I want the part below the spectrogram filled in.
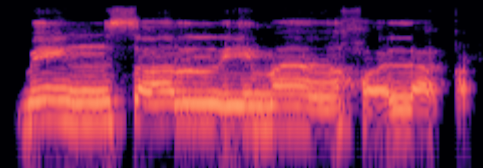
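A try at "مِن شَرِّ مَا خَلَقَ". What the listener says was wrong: Tinggal shin-nya digedein. Min shin.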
